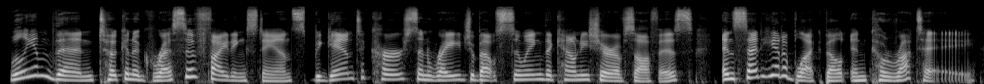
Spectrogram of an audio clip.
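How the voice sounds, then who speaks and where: A woman's voice: medium pitch, no echo, studio quality. A woman co-hosting a comedy podcast, chatting casually in a playful, slangy, giggly manner. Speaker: podcast co-host.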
